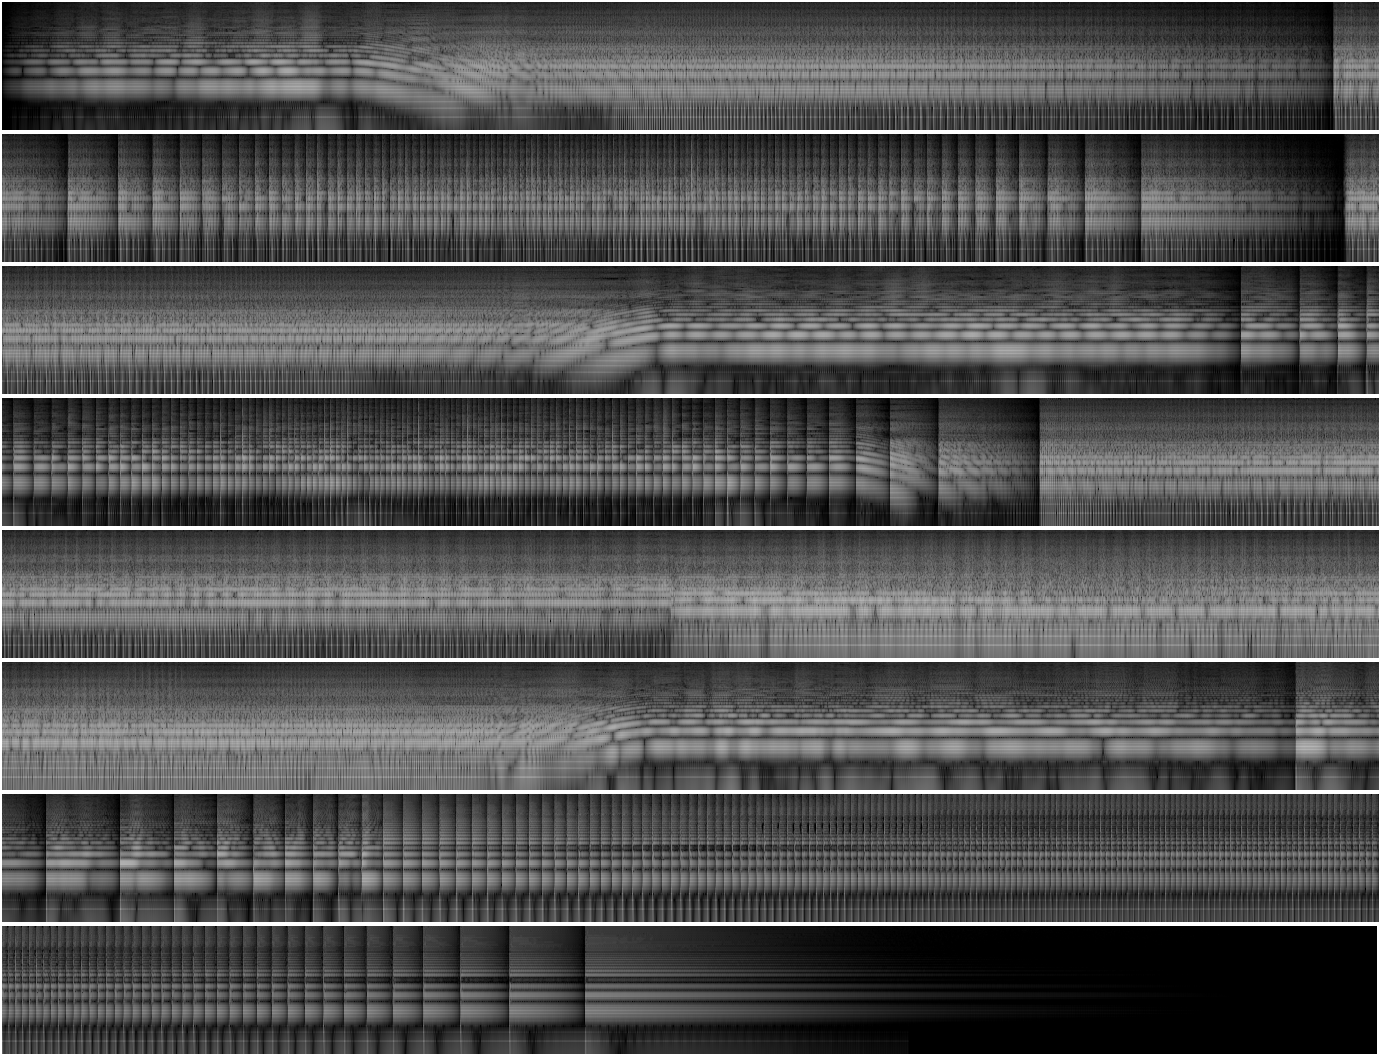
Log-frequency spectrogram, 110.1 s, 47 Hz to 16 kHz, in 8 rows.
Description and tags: FX Phased Grain 001
experimental, grain, modulation, Synthesis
